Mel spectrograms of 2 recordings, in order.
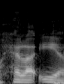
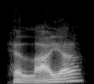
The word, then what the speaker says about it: hela ia: No, this isn't a very super pronounced glottal stop. The sort of glottal stop ia, yeah, hela ia. Yeah, and that's sort of because without it, it would be kind of like helaya, which is not how it sounds at all.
